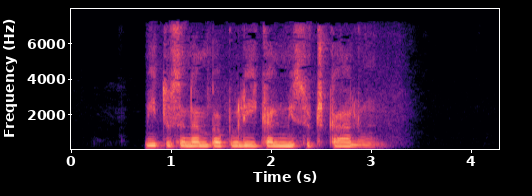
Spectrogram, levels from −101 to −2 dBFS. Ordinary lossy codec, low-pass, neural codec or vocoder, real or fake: MP3, 48 kbps; 7.2 kHz; none; real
